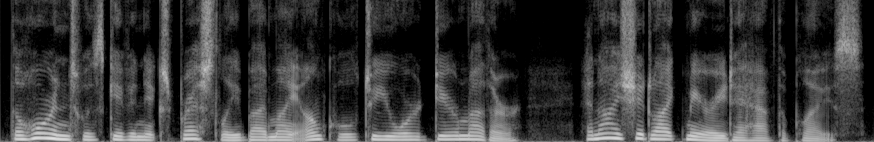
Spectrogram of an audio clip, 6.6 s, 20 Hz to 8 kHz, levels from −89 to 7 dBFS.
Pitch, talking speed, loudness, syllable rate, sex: 175 Hz, 190 wpm, -18 LUFS, 4.8 syllables/s, female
